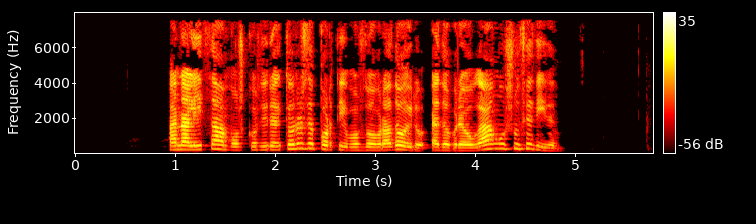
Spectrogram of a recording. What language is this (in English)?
Galician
